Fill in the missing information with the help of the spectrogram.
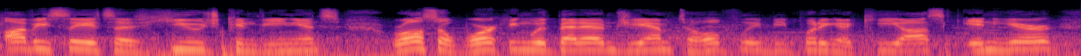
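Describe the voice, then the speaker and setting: A man's voice: fairly even intonation, quick pace, crowd noise. A man promoting his sports venue in an interview, upbeat and full of "you know" fillers, recorded outdoors. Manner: upbeat pitch, many fillers. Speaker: venue operator.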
